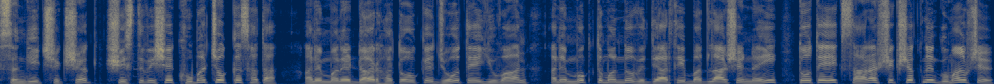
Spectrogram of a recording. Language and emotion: Gujarati, fearful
